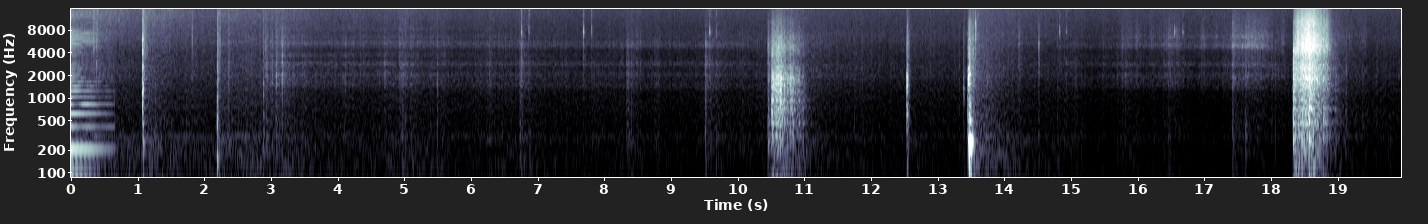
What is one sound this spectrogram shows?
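A computer game makes short electronic clicks and whooshing bursts.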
